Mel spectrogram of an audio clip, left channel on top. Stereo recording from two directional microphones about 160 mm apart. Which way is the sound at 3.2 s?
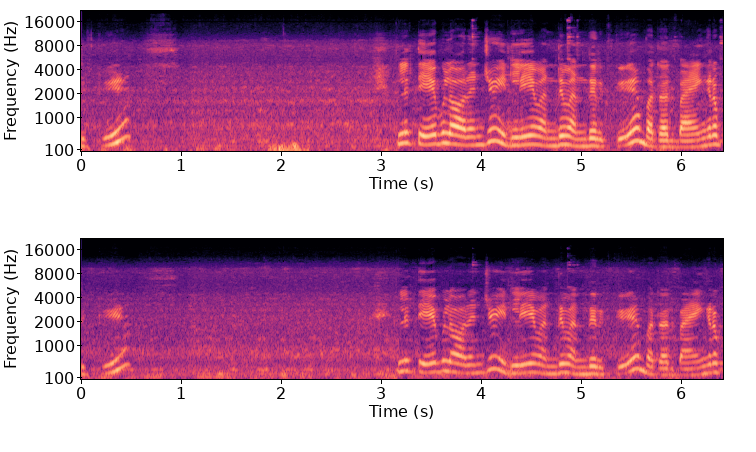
25° left (ahead or behind).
